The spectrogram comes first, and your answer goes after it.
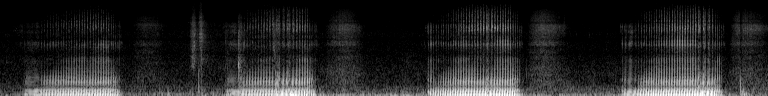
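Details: A male English Bulldog asleep on his new bed with eyes open snores in deep, rumbling rasps, each breath lasting about two seconds. English Bulldog.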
